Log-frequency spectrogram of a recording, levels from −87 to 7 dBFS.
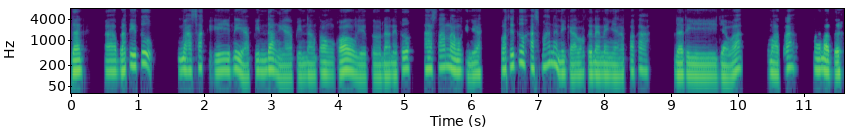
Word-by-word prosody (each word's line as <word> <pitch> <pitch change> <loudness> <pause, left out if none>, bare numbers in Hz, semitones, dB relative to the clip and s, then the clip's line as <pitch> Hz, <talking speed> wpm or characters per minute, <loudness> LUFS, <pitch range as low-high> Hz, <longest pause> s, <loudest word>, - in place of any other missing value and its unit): Dan, 140 +1 +7 0.4
eee, 135 0 +1
berarti 145 +8 +1
itu 230 +5 0 0.6
masak 150 +4 -2 0.2
ini 140 +3 +2
ya, 100 - -2
pindang 140 +1 +2
ya, 100 - -2
pindang 110 0 -2
tongkol 120 +4 +4
gitu 105 0 -5 0.2
dan 110 0 0
itu 155 +8 -1 0.3
khas 160 0 0
sana 175 -1 +2
mungkin 130 -6 -3
ya. 120 - +1 0.3
Waktu 155 +5 0
itu - - +1
khas 170 -3 0
mana 220 +2 +1
nih 120 - +1
Kak 110 0 0
waktu 120 - -4
neneknya, 110 -2 +1
apakah 135 +2 -5 0.5
dari 115 0 +3 0.5
Jawa, 110 +10 +1 0.3
Sumatera, 130 +8 0 0.3
mana 150 -2 +6
tuh? 120 +1 +5
135 Hz, 165 wpm, -24 LUFS, 115-155 Hz, 0.6 s, Dan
